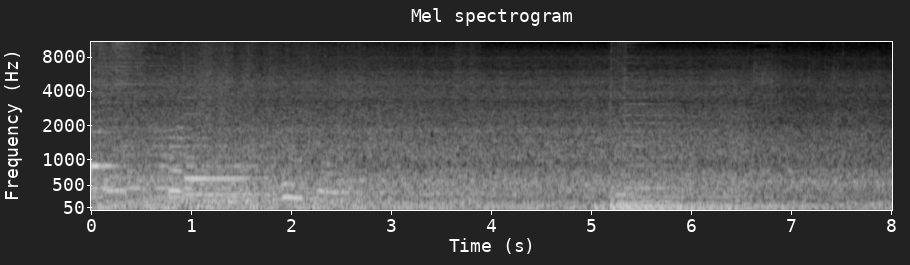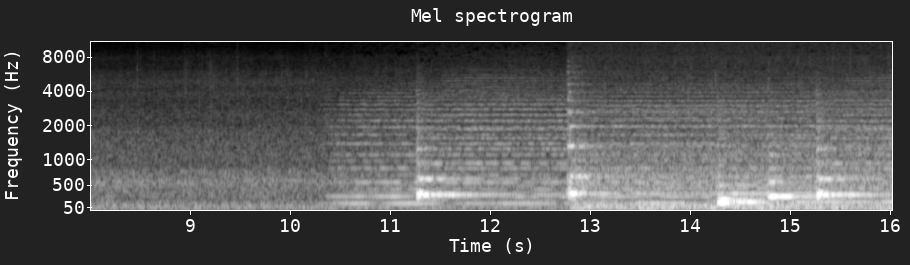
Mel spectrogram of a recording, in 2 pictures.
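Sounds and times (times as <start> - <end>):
bow wave water washing: 0.0 - 9.1, 9.7 - 16.0
diesel engine rumble: 0.0 - 11.2.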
